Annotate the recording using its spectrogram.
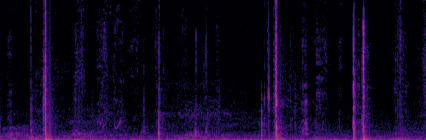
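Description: Scattered light clicks and taps, the sharpest about half a second in, as glossy trading cards are thumbed and slid off a stack by hand.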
